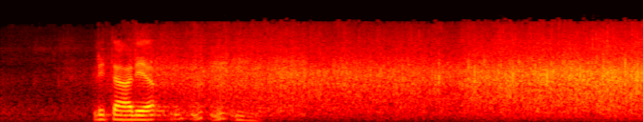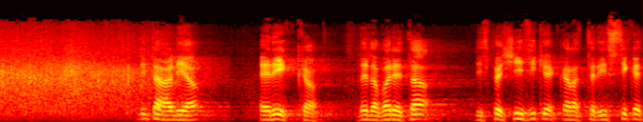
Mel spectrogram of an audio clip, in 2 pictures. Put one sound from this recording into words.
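An elderly man speaks calmly into a microphone in a large echoing hall.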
